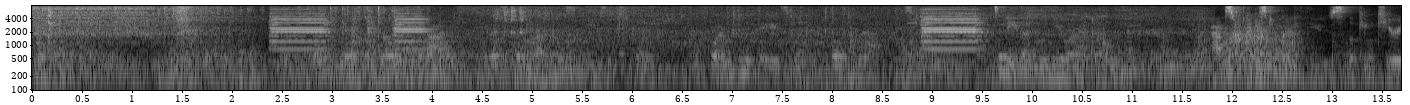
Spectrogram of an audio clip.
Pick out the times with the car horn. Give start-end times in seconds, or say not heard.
2.1-4.0, 8.7-9.6.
